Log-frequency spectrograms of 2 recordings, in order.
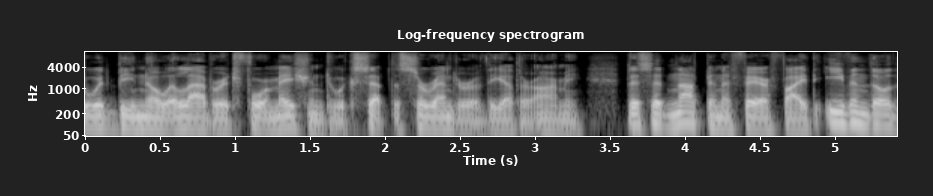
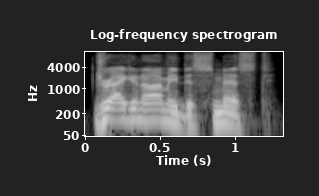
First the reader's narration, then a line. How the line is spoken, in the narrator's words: shouted immediately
